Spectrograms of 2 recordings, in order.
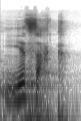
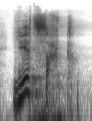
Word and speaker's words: Yitzhak: In the Hebrew, his name is pronounced Yitzhak. Yitzhak.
